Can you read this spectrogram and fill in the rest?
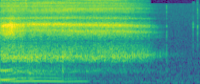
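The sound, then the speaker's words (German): A voice imitates the long, drawn-out snore of a sleeping wolf, a single rasping breath that starts loud and fades away into near silence. “Ach, und er schlief und schnarchte und Mhm.”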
